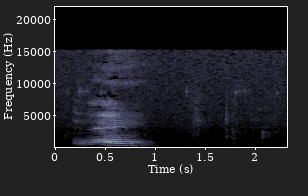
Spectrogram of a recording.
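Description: A baby's single babbling vocal sound, under a second long, rising and then falling in pitch.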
